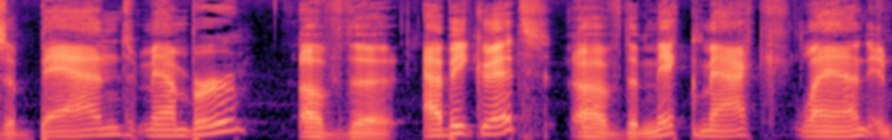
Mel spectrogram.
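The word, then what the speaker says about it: Abegweit: How do you pronounce the name of your First Nation? Abiquit. Abiquit.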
